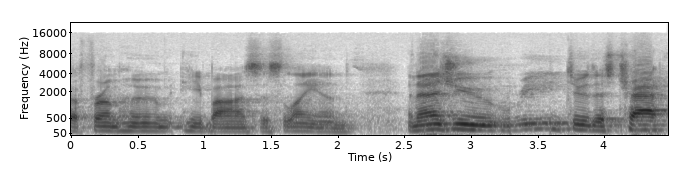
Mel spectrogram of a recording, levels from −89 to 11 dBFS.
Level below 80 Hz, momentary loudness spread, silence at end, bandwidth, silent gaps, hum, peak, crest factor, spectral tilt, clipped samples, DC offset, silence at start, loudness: -52 dBFS; 13 LU; 0 s; 16 kHz; none; none; 0 dBFS; 14 dB; -4.5 dB/octave; under 0.1%; under 0.1%; 0 s; -15 LUFS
